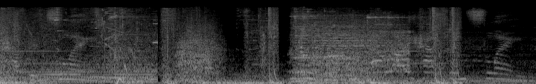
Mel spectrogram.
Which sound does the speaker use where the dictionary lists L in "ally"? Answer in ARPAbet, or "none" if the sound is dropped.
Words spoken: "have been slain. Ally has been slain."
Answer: N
